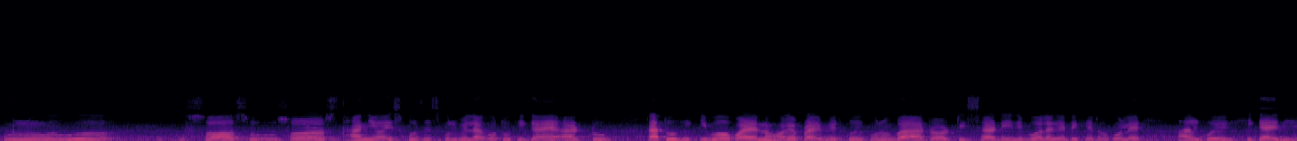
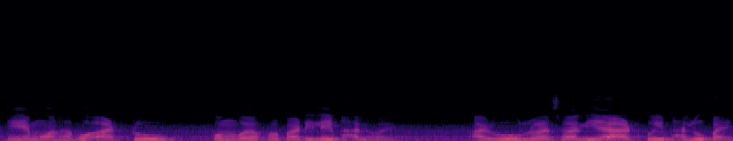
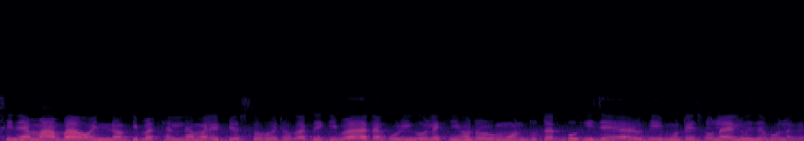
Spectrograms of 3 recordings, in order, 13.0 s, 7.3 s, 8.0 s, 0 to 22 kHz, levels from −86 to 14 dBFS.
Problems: none marked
